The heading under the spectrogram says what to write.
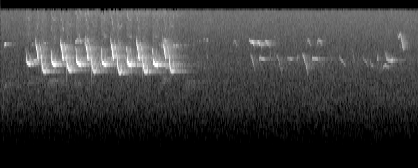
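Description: A small bird sings a rapid series of bright, repeated chirps for a few seconds, followed by softer, scattered calls against quiet forest ambience with the sound of trees.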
